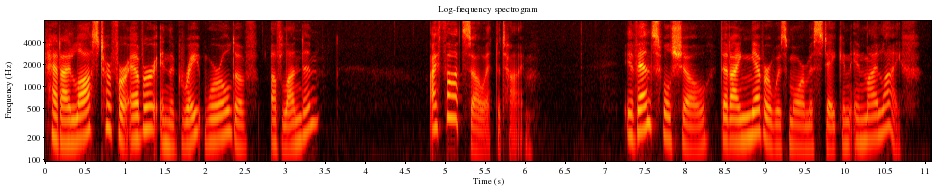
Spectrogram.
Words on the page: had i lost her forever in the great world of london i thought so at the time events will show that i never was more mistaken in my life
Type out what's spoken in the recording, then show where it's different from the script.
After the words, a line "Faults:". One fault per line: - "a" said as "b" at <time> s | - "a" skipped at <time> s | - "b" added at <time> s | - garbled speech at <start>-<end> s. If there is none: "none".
had i lost her forever in the great world of of london i thought so at the time events will show that i never was more mistaken in my life
Faults:
- "of" added at 2.8 s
